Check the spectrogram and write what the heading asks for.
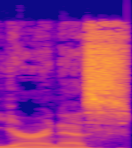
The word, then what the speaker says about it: Uranus: I pronounce it Uranus, but yeah, that's fine, I guess.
